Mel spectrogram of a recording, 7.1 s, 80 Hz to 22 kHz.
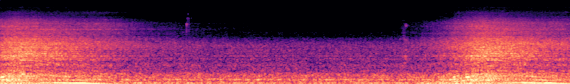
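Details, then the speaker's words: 2003 Lexus GS300 V6 with a misfire and backfiring at idle or low speed; scan-tool misfire counts point to cylinder 2 (suspects coil, plug, wire, injector or intake leak). Revving rises and falls with an uneven, stumbling beat and hesitation; possible ignition coil failure. "as I rev the engine up I do feel that hesitation that misfire alright so so far you know we have seen that number two is a pretty much the main cause"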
